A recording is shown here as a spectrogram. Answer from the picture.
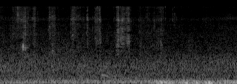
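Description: Footsteps crunching through dry fallen leaves in a few short crackles, over a steady low rumble on the phone's microphone.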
